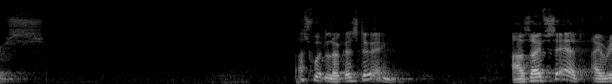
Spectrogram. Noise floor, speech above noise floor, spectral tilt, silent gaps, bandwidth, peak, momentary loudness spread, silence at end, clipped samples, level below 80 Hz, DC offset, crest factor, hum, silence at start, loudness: -70 dBFS; 41 dB; -4.5 dB/octave; none; 15 kHz; -10 dBFS; 22 LU; 0 s; under 0.1%; -70 dBFS; under 0.1%; 22 dB; none; 0 s; -29 LUFS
